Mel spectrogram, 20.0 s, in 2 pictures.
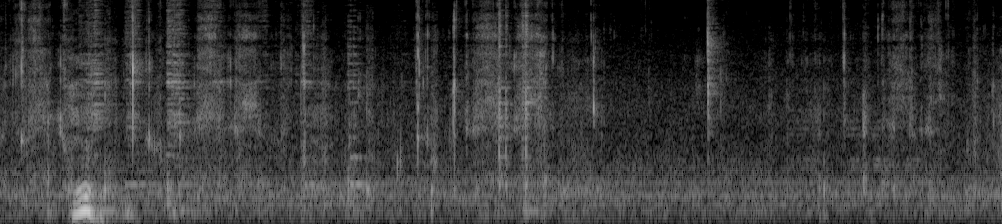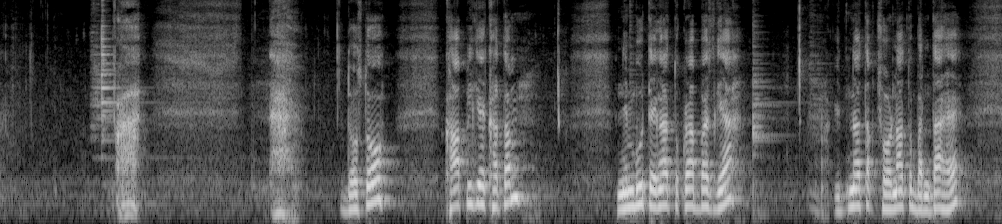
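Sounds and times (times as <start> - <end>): man chewing quietly: 0.0 - 13.6, 15.4 - 16.2.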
